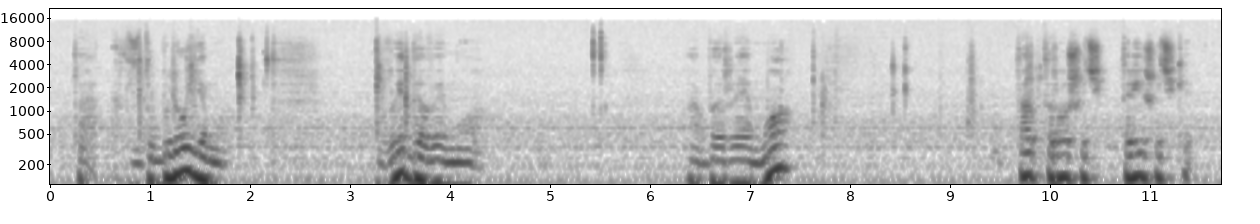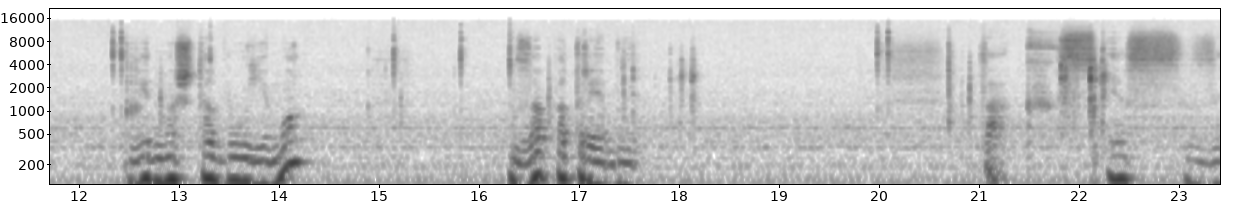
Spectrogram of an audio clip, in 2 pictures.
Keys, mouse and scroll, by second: 1.2 shift+d, 3.2 e, 8.4 l, 9.7 s, 13.3-17.4 middle drag, 17.4 g, 21.8 s.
